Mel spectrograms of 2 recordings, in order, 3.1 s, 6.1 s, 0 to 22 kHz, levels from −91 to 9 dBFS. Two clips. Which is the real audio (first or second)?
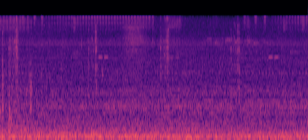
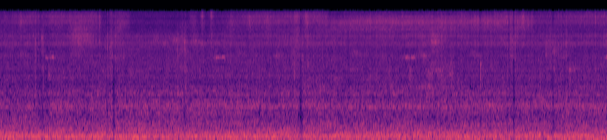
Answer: first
